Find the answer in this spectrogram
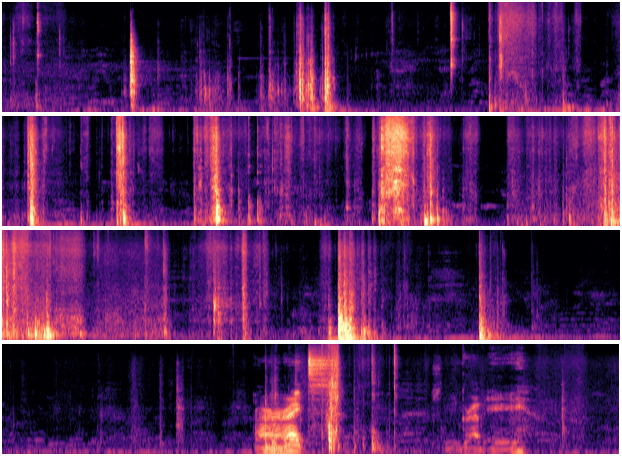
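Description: A cardboard case of hobby boxes being opened and unpacked by hand: a string of separate knocks and thunks as the cardboard and the boxes are handled and set down, with longer stretches of rustling, scraping cardboard.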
